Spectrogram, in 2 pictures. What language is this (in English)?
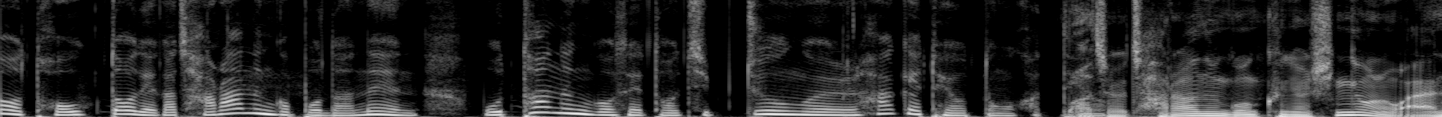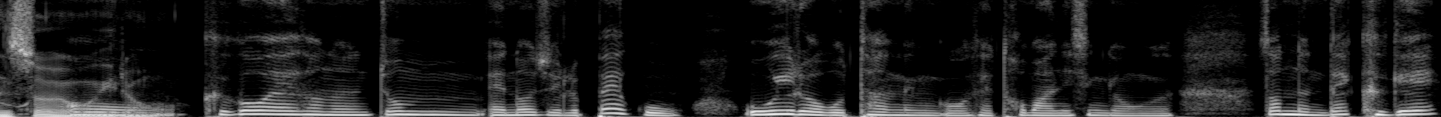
Korean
